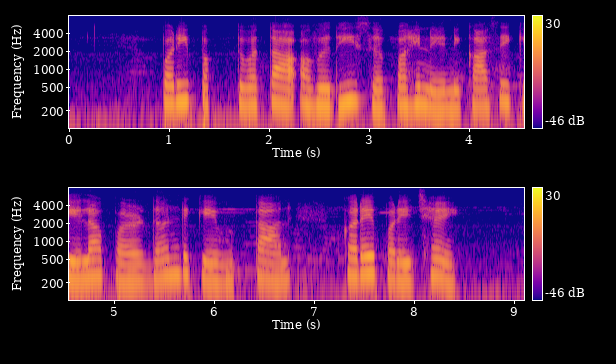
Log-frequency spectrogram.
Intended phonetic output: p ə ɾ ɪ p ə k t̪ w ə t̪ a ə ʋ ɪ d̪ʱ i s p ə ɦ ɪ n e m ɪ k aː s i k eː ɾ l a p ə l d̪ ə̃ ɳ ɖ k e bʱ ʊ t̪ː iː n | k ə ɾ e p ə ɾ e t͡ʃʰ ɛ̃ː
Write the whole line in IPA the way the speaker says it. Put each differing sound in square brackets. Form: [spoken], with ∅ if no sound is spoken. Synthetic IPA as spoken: p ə ɾ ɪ p ə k t̪ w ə t̪ a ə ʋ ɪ d̪ʱ i s p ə ɦ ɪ n e [n] ɪ k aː s i k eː [∅] l a p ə [ɾ] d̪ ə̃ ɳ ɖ k e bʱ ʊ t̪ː [aː] n | k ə ɾ e p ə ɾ e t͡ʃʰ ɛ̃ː

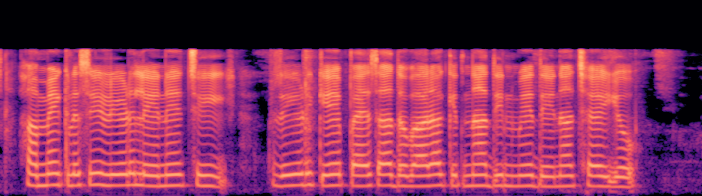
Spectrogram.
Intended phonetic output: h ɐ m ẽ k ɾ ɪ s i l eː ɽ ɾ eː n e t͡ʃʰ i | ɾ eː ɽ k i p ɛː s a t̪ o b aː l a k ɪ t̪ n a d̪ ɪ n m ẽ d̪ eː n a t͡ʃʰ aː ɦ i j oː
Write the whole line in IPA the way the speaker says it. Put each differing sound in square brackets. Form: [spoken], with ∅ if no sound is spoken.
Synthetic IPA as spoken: h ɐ m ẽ k ɾ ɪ s i [ɾ] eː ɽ [l] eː n e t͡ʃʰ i | ɾ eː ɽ k [e] p ɛː s a [d̪] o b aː [ɾ] a k ɪ t̪ n a d̪ ɪ n m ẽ d̪ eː n a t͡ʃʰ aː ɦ i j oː

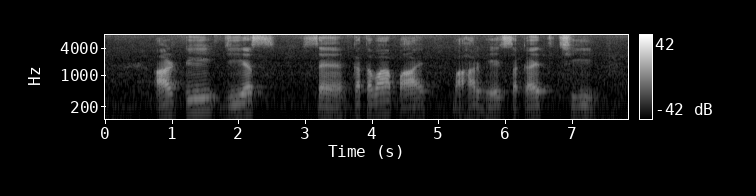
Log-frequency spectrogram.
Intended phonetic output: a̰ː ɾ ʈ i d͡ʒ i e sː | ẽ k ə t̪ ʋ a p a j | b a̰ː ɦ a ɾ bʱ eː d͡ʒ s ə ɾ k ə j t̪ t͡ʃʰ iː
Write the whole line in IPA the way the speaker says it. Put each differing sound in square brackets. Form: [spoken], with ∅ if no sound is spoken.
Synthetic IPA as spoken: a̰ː ɾ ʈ i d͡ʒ i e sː | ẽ k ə t̪ ʋ a p a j | b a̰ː ɦ [ə] ɾ bʱ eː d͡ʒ s ə [∅] k ə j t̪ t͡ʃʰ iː

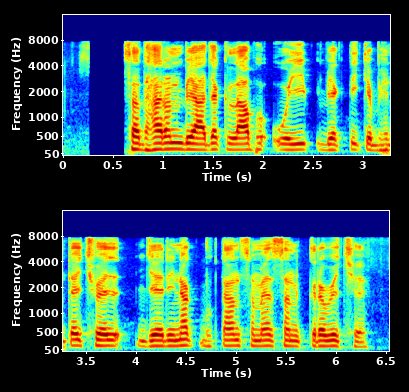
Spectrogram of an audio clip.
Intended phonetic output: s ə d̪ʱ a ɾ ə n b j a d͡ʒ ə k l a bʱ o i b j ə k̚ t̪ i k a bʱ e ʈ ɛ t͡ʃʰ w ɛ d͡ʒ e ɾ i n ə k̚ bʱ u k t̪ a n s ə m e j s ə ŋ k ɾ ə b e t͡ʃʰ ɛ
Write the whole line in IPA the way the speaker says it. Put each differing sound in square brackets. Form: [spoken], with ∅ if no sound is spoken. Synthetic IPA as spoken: s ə d̪ʱ a ɾ ə n b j a d͡ʒ ə k l a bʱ o i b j ə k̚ t̪ i k [e] bʱ e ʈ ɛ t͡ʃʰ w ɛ d͡ʒ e ɾ i n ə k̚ bʱ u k t̪ a n s ə m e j s ə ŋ k ɾ ə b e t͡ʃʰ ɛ

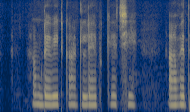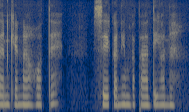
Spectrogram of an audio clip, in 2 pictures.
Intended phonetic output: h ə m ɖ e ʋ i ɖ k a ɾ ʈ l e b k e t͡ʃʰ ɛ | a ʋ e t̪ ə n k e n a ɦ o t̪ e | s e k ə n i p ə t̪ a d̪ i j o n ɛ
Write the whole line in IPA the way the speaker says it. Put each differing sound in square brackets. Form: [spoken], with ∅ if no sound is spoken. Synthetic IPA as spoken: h ə m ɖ e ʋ i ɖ k a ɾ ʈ l e b k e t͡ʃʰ [i] | a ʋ e [d̪] ə n k e n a ɦ o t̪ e | s e k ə n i [b] ə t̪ a d̪ i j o n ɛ

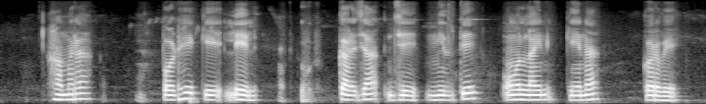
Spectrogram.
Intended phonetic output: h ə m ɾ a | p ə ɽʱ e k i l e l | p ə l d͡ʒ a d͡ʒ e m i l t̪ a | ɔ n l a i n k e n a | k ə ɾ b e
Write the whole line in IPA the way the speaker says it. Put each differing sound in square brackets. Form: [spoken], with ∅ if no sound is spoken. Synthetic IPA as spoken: h ə m ɾ a | p ə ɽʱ e k [e] l e l | [k] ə [ɾ] d͡ʒ a d͡ʒ e m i l t̪ [e] | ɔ n l a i n k e n a | k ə ɾ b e

